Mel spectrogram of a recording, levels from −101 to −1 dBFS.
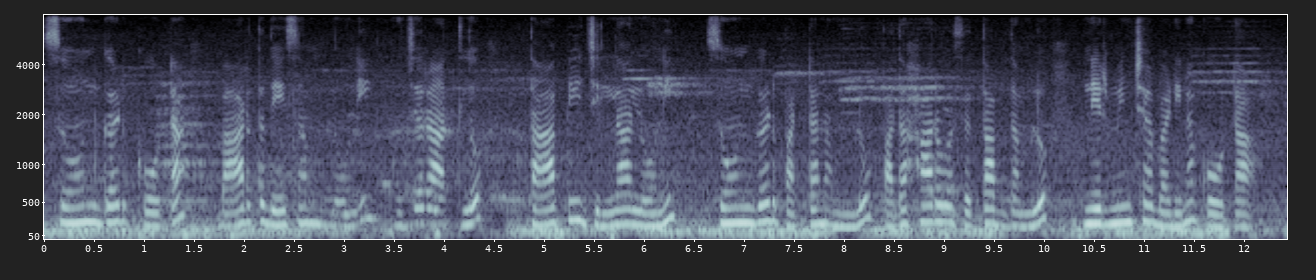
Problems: background sounds at intervals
